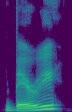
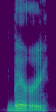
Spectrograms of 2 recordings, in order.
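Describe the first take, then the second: First: "Barry" with a strong upward lift at the end; "Barry" swooping up like a phone query; questioning rise. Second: Said in the usual way. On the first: Acted. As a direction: say "Barry" as a question, pitch climbing. Phone greeting, read as question.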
